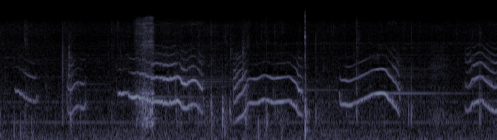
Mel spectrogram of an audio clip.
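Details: Newborn Maltese puppy, born feet first, giving high wavering cries and squeals that rise and fall, several in a row with short pauses, amid soft rustling and handling noise indoors.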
